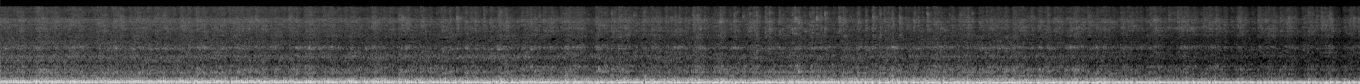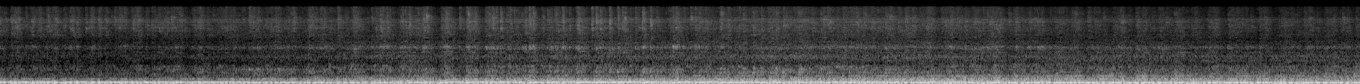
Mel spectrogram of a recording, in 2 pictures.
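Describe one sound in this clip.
A car engine idles with a deep, steady rumble close by.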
